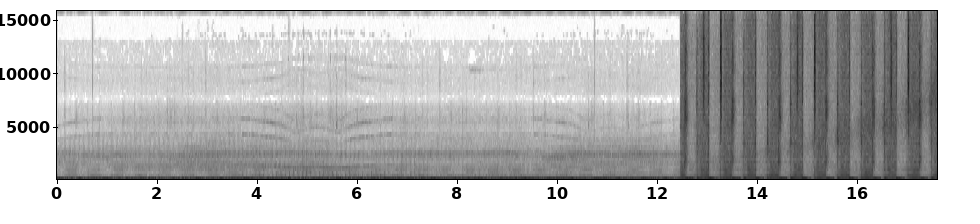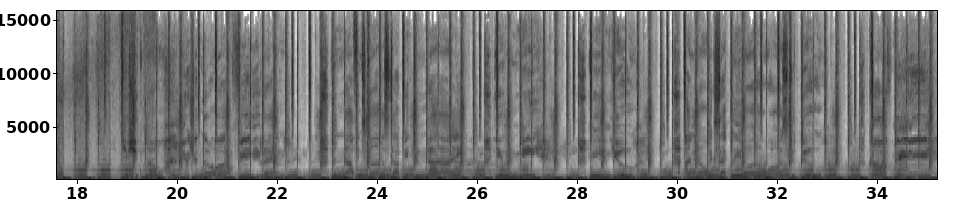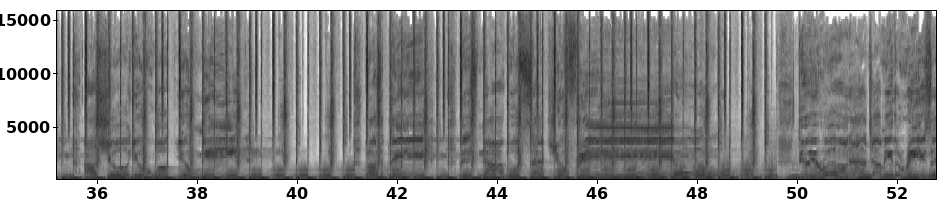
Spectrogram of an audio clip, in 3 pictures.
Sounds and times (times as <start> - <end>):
Exciting music: 0.0 - 52.7.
